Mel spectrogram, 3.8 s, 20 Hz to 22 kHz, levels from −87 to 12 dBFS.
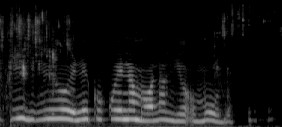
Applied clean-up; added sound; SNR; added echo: neural mask model Resemble Enhance denoiser.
